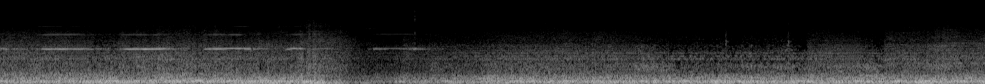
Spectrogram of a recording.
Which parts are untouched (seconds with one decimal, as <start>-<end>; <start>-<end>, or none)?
0.0-6.3; 7.9-9.9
